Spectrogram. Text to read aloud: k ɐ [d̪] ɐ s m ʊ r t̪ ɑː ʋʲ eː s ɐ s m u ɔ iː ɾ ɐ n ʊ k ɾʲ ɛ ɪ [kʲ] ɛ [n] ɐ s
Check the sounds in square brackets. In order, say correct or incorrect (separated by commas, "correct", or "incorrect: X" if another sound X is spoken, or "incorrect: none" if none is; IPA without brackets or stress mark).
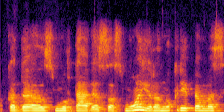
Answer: correct, incorrect: pʲ, incorrect: m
